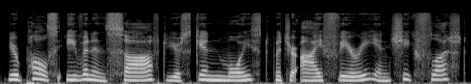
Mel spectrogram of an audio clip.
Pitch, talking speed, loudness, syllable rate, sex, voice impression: 200 Hz, 190 wpm, -17 LUFS, 4.2 syllables/s, female, feminine, adult-like, tensed, slightly bright, fluent, intellectual, slightly friendly, unique, slightly sharp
